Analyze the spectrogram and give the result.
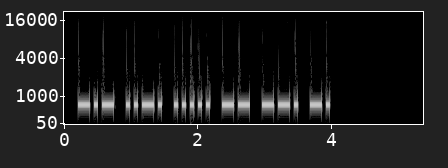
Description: Morse code, heard as a keyed tone, about 20 wpm, 700 Hz. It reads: KF5MGN
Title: USA Callsign DE Callsign - 6 Characters - 20wpm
